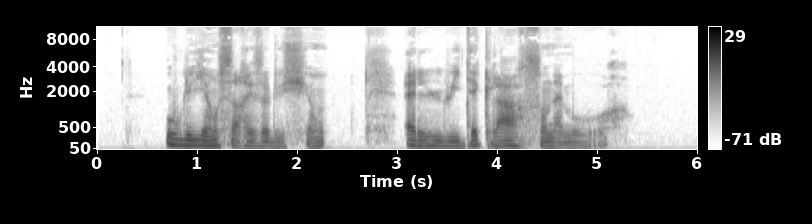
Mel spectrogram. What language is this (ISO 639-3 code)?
fra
